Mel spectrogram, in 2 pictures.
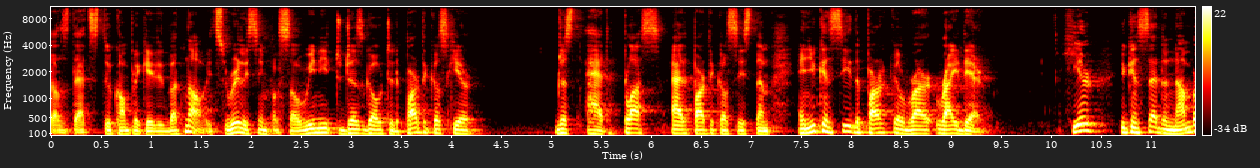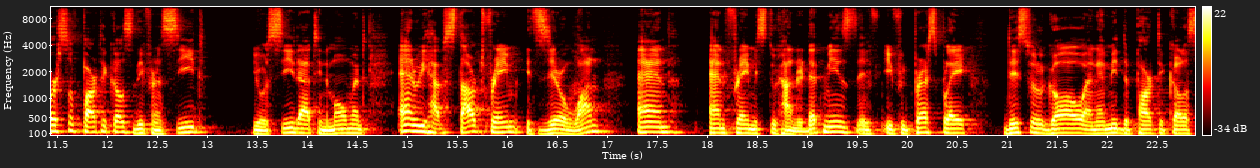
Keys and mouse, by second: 0.8 shift+middle click, 6.8-8.4 drag, 19.5 click.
